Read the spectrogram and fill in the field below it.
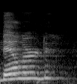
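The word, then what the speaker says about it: Billeaud: Ed Billard, B-I-L-L-E-A-U-D or? Ah, okay, there you go. Hi, thank you. Ed, it's spelled B-I-L-L-E-A-U-D. U-D, okay.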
